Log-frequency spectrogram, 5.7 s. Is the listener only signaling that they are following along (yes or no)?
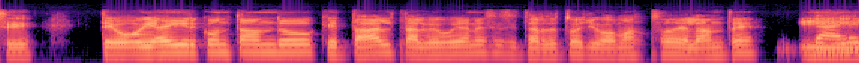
yes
